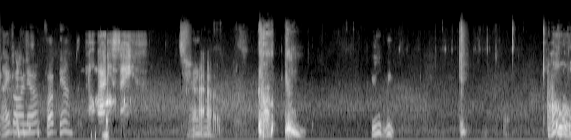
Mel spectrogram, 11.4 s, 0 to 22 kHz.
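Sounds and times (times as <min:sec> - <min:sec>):
speech: 0:00.2 - 0:02.8, 0:03.6 - 0:04.5, 0:05.3 - 0:06.1, 0:07.4 - 0:08.0, 0:09.2 - 0:09.4, 0:11.0 - 0:11.4
throat clearing: 0:05.2 - 0:06.1.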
